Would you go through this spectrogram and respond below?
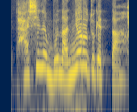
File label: anger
